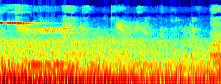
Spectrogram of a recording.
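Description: Noodles being slurped and chewed with a brief high squeak of suction near the start, over a steady low hum.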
